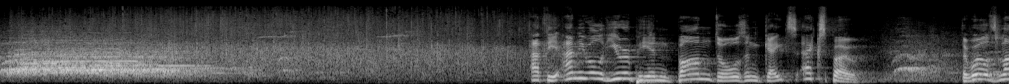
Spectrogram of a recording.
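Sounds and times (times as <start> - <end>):
live audience applauding: 0.0 - 5.9
speech: 5.3 - 8.8, 9.6 - 10.0
laughter: 8.8 - 10.0.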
